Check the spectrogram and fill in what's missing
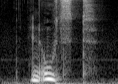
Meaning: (noun) cheese; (adverb) east
- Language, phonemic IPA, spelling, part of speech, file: Swedish, /ʊst/, ost, noun / adverb, Sv-ost.ogg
